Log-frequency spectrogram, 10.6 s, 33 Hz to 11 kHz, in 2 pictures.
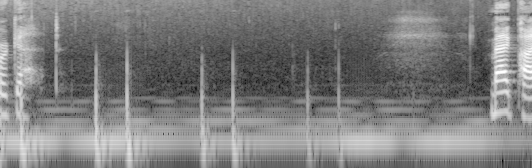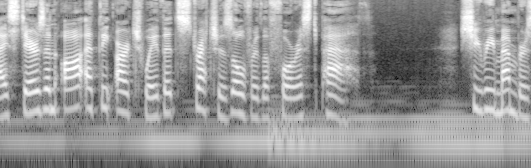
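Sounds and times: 
speech: 0:00.0 - 0:00.4, 0:04.9 - 0:09.0, 0:09.9 - 0:10.6
thumps of synchronized heartbeats: 0:00.0 - 0:03.6
low droning hum: 0:00.0 - 0:10.6.

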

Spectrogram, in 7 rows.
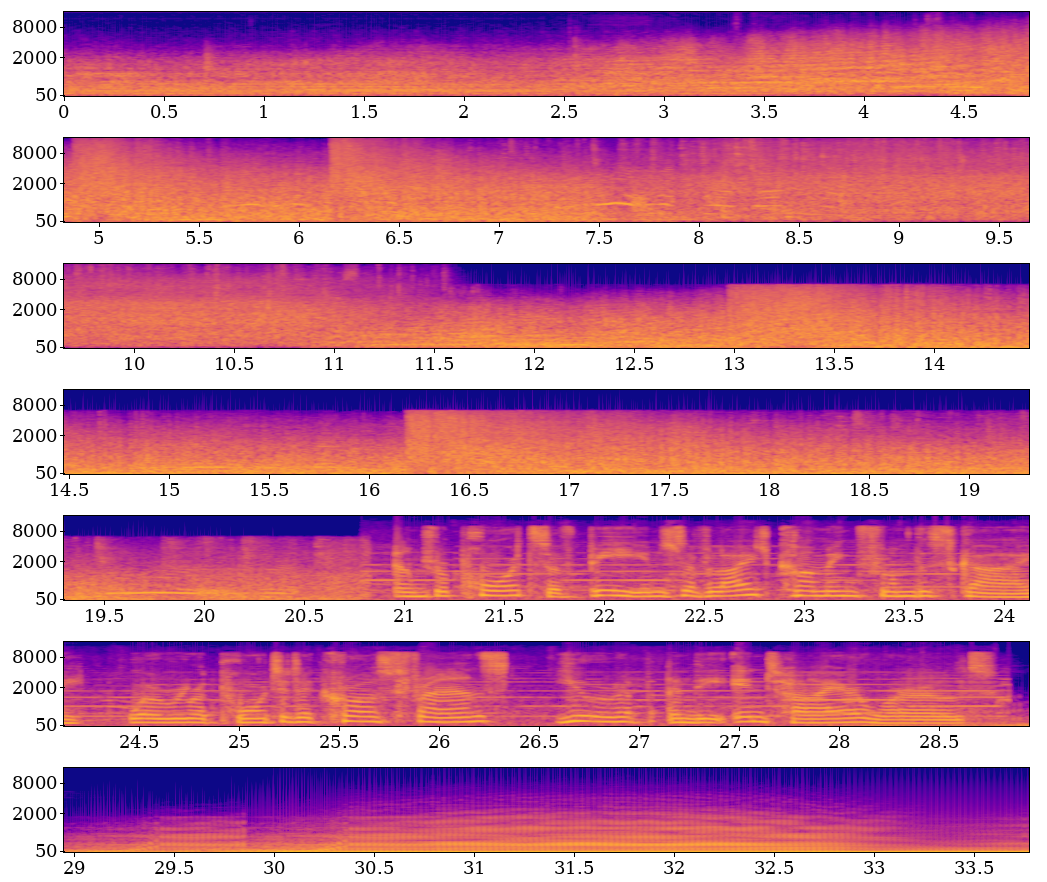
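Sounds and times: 
explosions in Paris rumbling blasts and booms: 0:00.2 - 0:21.0, 0:28.8 - 0:33.7
speech: 0:21.1 - 0:28.9.

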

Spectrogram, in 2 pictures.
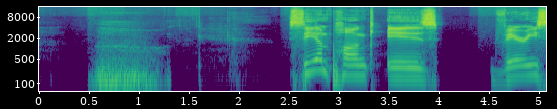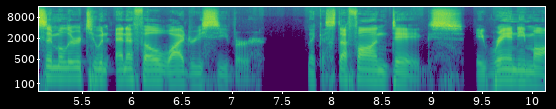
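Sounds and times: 
deep breath: 0:00.0 - 0:02.4
speech: 0:02.6 - 0:10.1.

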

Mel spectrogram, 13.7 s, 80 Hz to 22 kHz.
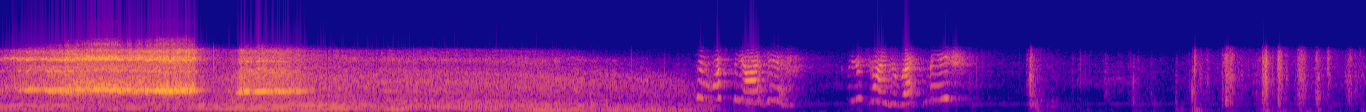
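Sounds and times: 
car skidding with drawn-out tire screech: 0:00.0 - 0:07.0
car engine roaring: 0:00.0 - 0:07.2
short rattles clatters and thumps: 0:10.3 - 0:13.6.

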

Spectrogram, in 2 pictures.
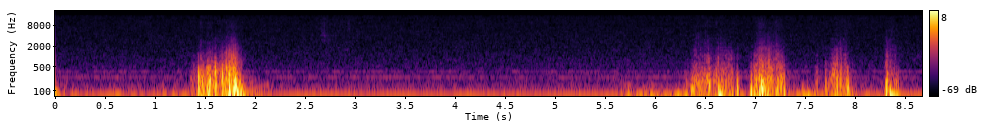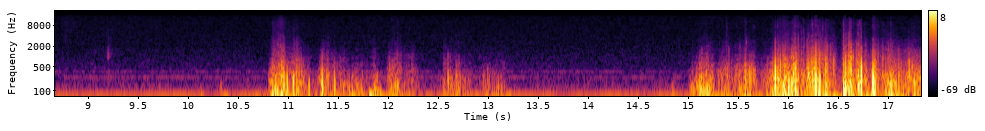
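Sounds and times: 
steady low hum: 0:00.0 - 0:17.3
ear cleaning scratchy rubbing and crackling: 0:01.4 - 0:02.1, 0:06.2 - 0:08.6, 0:10.6 - 0:13.3, 0:15.0 - 0:17.3.

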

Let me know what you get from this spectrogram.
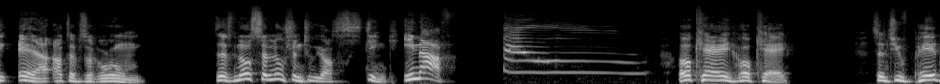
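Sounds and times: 
speech: 0:00.0 - 0:01.5, 0:02.2 - 0:04.6, 0:06.8 - 0:08.0, 0:08.7 - 0:09.3
cat meowing: 0:05.0 - 0:06.5.

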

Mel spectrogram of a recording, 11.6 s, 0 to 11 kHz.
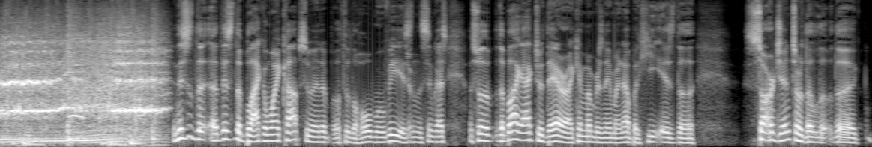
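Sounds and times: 
car tires skidding during car chase: 0:00.0 - 0:02.3
speech: 0:02.4 - 0:11.6.

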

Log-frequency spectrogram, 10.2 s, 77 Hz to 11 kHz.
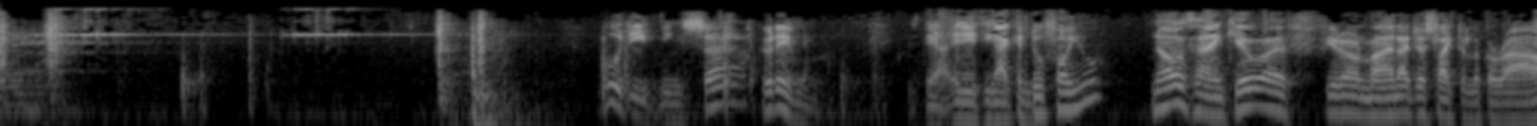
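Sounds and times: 
steady high electronic bell tone: 0:00.0 - 0:03.6
shop door being pushed open with solid clunks and thuds: 0:02.9 - 0:03.6
speech: 0:04.0 - 0:05.6, 0:06.2 - 0:10.2.

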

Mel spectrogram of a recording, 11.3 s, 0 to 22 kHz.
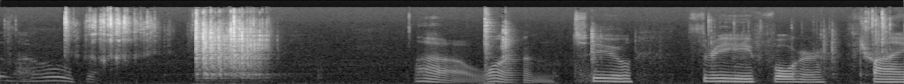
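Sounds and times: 
handful of dice rolling across a hard table: 0:00.8 - 0:03.6, 0:08.8 - 0:11.2
speech: 0:07.4 - 0:08.0, 0:08.8 - 0:11.2.

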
